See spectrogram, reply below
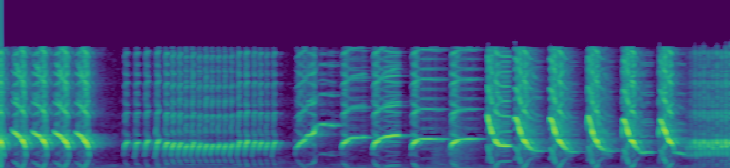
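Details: Canary singing in a recording intended to provoke a lazy, quiet canary into singing. Four quick descending whistled notes are followed by a long, fast, buzzy trill. Then come upward-sweeping chips and a run of rapid, repeated falling whistles.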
